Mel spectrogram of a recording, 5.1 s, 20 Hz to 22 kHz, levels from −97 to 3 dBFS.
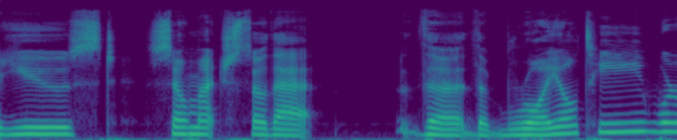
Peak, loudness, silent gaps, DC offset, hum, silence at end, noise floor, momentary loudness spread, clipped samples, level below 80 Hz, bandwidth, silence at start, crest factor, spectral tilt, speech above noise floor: -20 dBFS; -35 LUFS; none; under 0.1%; none; 0 s; -64 dBFS; 9 LU; under 0.1%; -58 dBFS; 16.5 kHz; 0 s; 16 dB; -5 dB/octave; 29 dB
